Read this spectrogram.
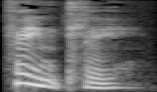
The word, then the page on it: faintly: British English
